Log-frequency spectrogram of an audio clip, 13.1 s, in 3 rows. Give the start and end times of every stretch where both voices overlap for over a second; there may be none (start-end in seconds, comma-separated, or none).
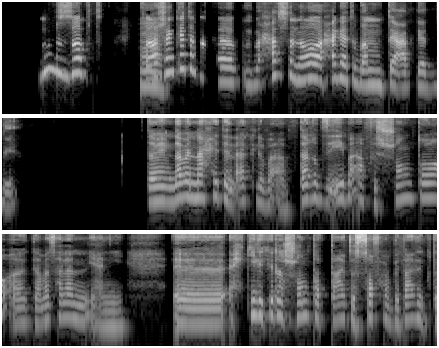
none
